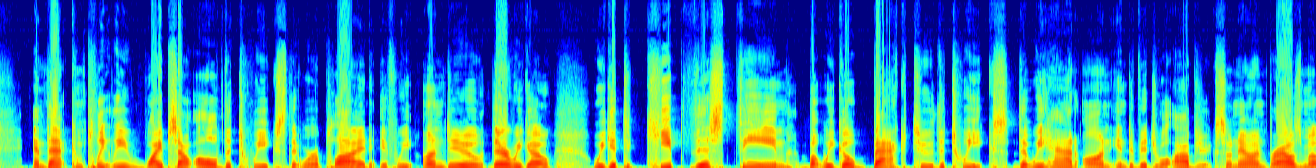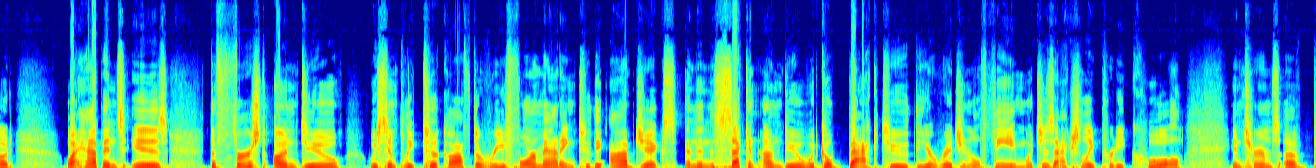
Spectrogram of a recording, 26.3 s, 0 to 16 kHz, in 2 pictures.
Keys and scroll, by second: 12.0 super+b.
